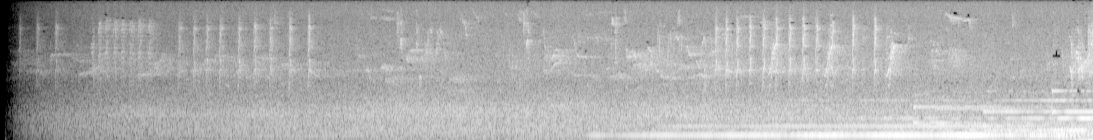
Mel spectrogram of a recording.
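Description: Birdsong fading in from silence, with bursts of rapid high chirping trills over a soft noise bed, joined about halfway by a low held synth drone and more sustained tones building near the end: the intro of a downtempo ambient track.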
